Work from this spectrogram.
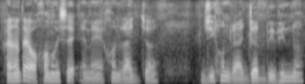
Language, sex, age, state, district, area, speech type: Assamese, male, 18-30, Assam, Biswanath, rural, spontaneous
